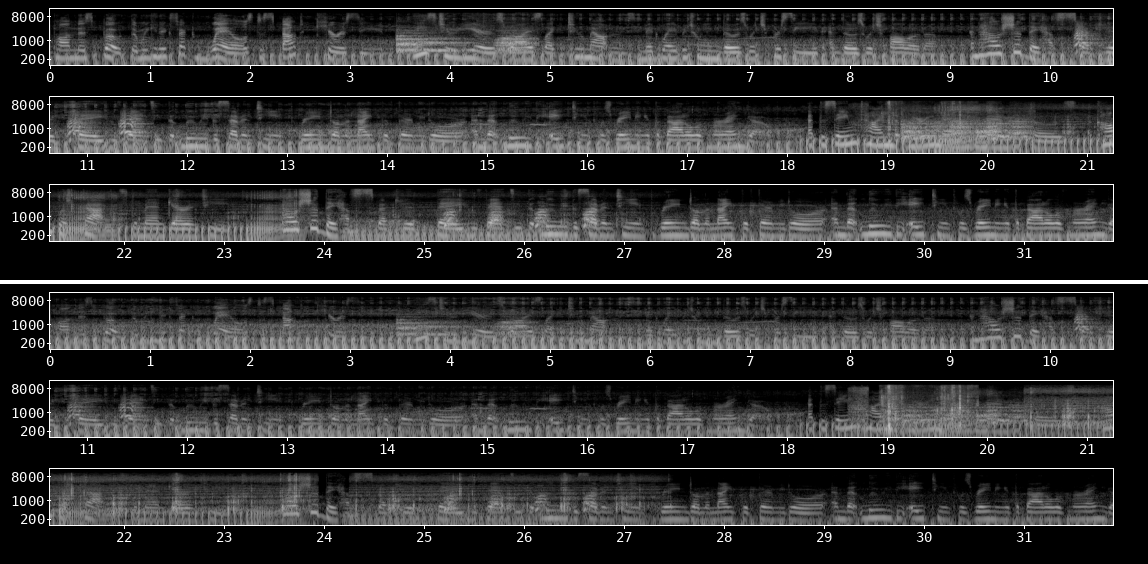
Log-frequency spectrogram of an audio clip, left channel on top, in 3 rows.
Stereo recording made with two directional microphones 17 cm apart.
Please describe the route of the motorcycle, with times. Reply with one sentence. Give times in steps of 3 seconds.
In this clip you hear the motorcycle on the right from 0 s, in the centre from 6 s and on the left from 12 s.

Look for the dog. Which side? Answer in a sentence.
You can hear the dog on the left.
